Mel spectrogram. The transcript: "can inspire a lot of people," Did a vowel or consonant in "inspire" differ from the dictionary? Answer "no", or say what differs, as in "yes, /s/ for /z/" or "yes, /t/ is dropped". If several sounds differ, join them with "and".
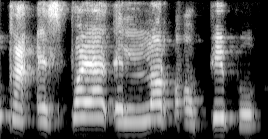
yes, /n/ is dropped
